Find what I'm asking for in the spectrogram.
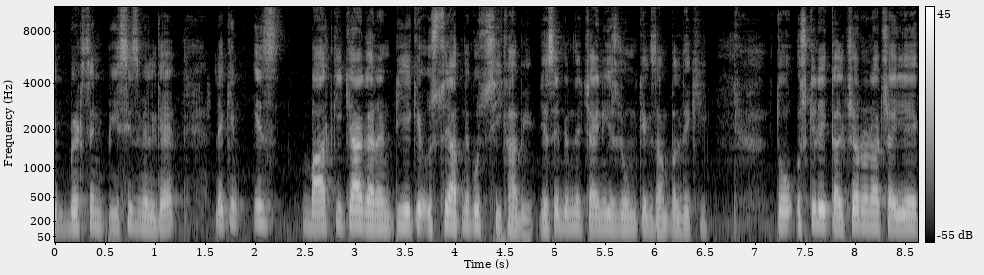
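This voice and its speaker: A man's voice: fairly high pitch, warm tone. A middle-aged man with a Pakistani Urdu accent giving a recorded course lecture, explaining ideas through everyday examples.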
